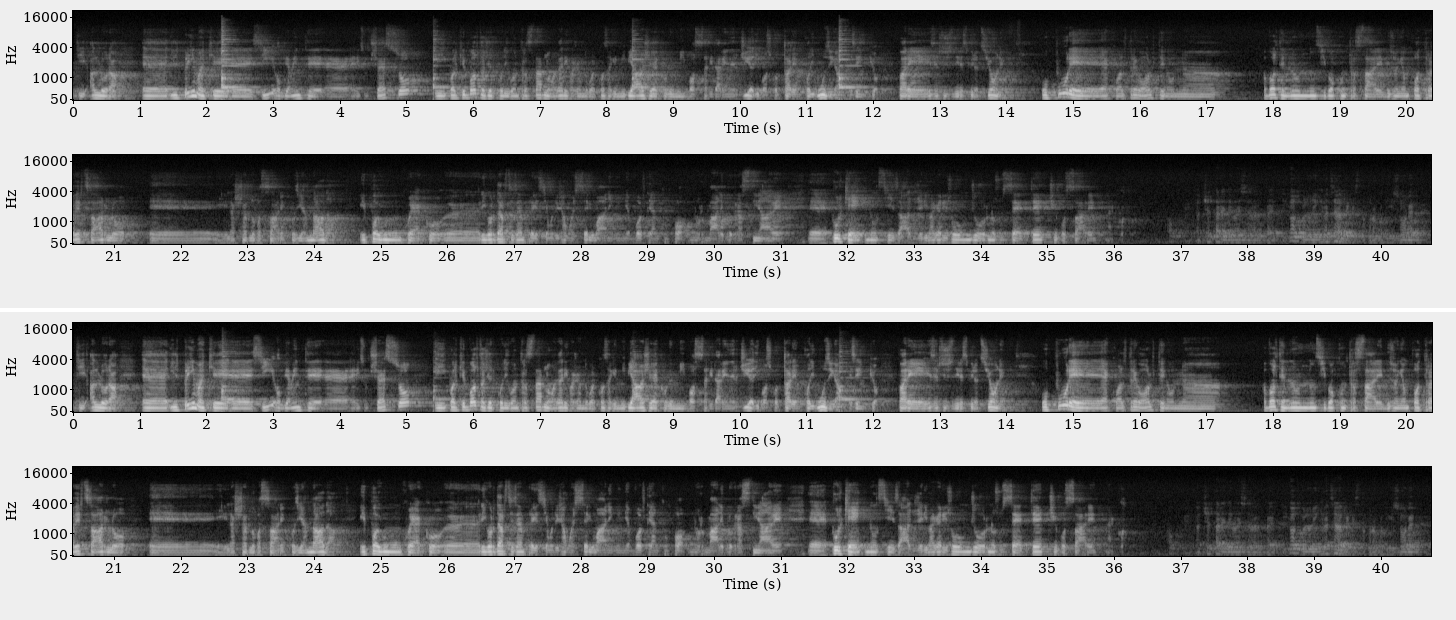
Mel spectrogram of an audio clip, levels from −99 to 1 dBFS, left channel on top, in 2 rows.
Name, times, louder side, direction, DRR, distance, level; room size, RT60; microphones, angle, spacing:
voice 1, 0.0-5.1 5.4-12.1 12.4-14.0 14.5-17.2 17.9-21.2 21.5-24.3 24.7-36.0, right 2 dB, 45° right, 6 dB, 0.8 m, -31 dB
sound 1, 2.2-2.8 4.1-4.2 5.4-5.8 8.4-8.8 9.1-9.2 11.1-11.2 11.5-12.1 14.0-14.2, left 5 dB, 60° left, 1.5 m, -38 dB
voice 2, 23.1-23.6 36.8-40.5, equal, 5° right, 3 dB, 5.9 m, -54 dB
23.0 x 17.0 x 9.7 m, 1.5 s
head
